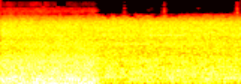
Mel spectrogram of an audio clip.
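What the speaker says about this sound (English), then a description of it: "This is the very beautiful sound of the waterfall." Waterfall at Tingkat Valley in Ipoh, Perak, roaring as a steady, dense wash of rushing water, loud and close throughout, with the low rumble dropping slightly partway through.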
